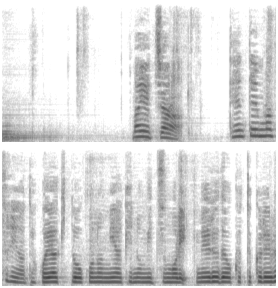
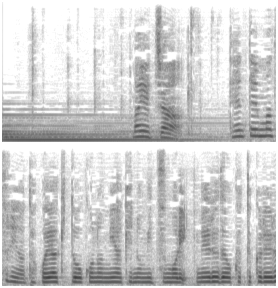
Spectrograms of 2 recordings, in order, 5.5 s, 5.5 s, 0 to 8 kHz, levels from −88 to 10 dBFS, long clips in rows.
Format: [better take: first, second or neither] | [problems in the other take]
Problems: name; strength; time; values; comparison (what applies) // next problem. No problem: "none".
second | noise reduction (neural separator model SepFormer DNS4)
